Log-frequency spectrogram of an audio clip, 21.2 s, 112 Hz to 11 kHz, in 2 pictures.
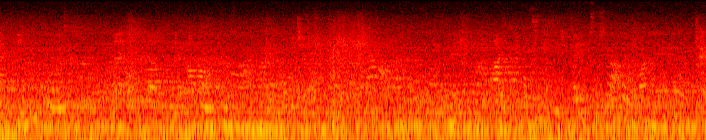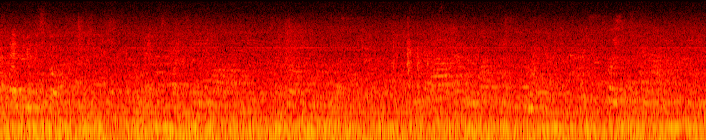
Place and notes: Ascolto il tuo cuore, città, I listen to your heart, city. Several chapters **SCROLL DOWN FOR ALL RECORDINGS** - Friday afternoon May 1st with laughing students in the time of COVID19 Soundscape
"Friday afternoon May 1st with laughing students in the time of COVID19" Soundscape
Chapter LXIII of Ascolto il tuo cuore, città. I listen to your heart, city
Friday May 1stth 2020. Fixed position on an internal terrace at San Salvario district Turin, fifty two days after emergency disposition due to the epidemic of COVID19.
Start at 3:43 p.m. end at 4:09 p.m. duration of recording 25’46”
Piemonte, Italia, 1 May 2020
